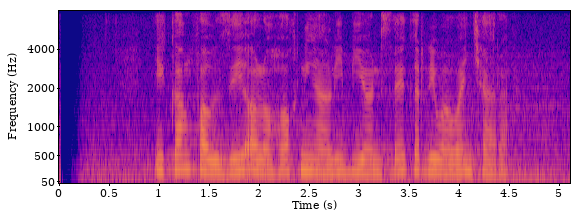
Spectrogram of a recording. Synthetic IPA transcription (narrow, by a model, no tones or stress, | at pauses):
ʔikaŋfauziɔlɔɦɔk̚niŋalibiɔnsɛkɨrdiwawaɲt͡ʃaɾa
